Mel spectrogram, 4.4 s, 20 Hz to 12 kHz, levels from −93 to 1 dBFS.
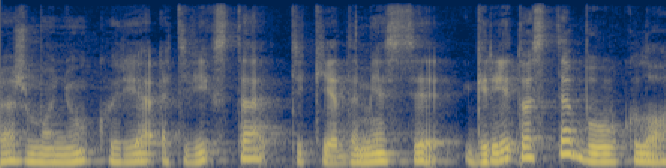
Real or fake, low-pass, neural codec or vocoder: fake; 10.8 kHz; vocoder, 24 kHz, 100 mel bands, Vocos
